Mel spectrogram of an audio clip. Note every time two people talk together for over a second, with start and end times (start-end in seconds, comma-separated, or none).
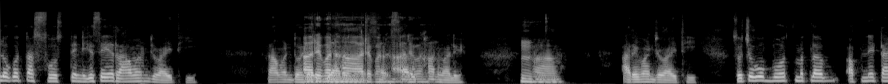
3.1-4.6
